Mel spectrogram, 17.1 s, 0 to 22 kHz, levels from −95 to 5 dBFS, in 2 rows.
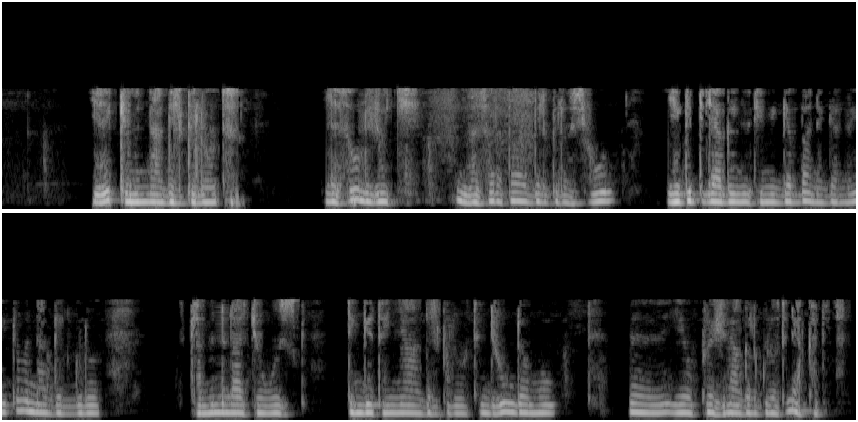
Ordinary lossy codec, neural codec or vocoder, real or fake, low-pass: AAC, 16 kbps; none; real; 7.2 kHz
